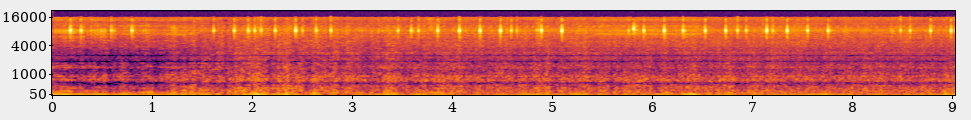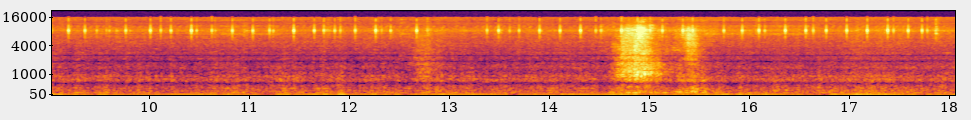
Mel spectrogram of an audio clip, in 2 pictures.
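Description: Quiet room with a steady low hum and faint handling ticks; about fifteen seconds in, two short rustles close together.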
